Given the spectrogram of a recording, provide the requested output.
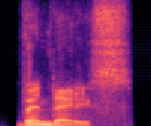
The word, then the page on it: vendace: British English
